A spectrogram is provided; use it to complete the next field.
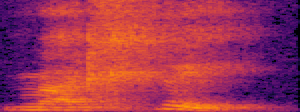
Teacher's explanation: We just drop the A, that at the beginning, and we say Mahle.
